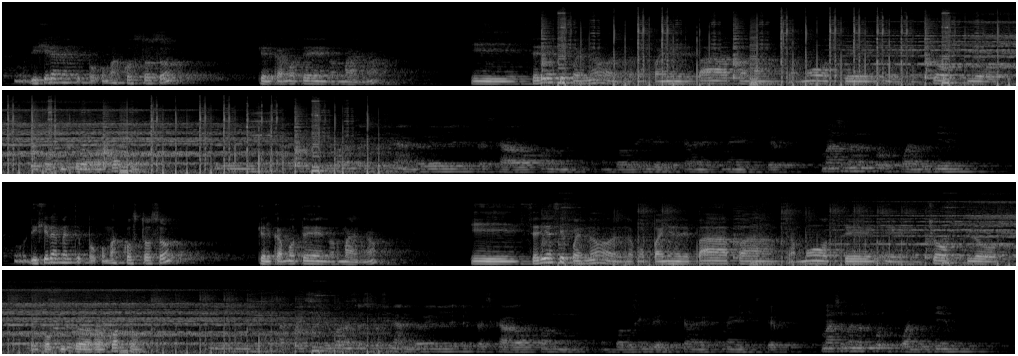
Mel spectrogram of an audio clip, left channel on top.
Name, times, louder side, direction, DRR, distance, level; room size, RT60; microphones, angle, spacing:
voice 1, 0.0-1.7 2.6-3.8 4.7-11.6, right 3 dB, 40° right, 6 dB, 0.4 m, -33 dB
sound 1, 5.4-13.9, left 6 dB, 60° left, 0.4 m, -37 dB
sound 2, 8.2-14.2, equal, 5° left, 0.7 m, -39 dB
voice 2, 10.4-11.2 12.2-17.9 18.3-19.8, equal, 80° right, 0 dB, 1.8 m, -43 dB
7.1 x 6.2 x 5.4 m, 1.5 s
head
